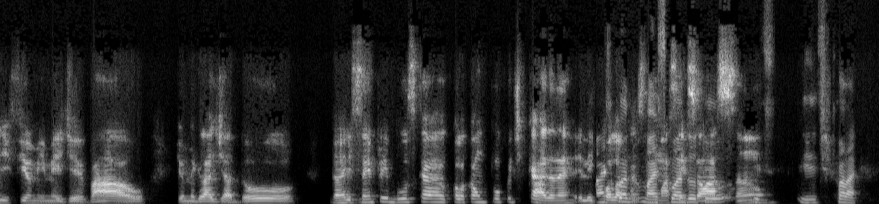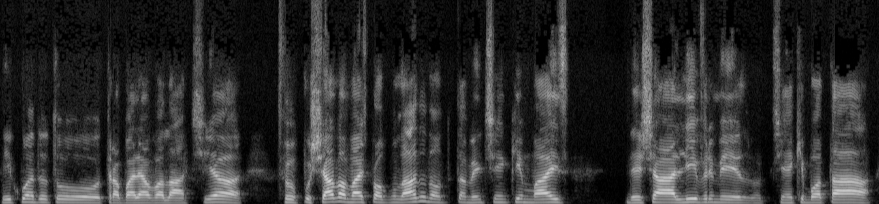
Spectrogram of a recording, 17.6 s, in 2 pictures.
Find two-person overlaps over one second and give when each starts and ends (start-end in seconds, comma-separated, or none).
6.0-7.6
